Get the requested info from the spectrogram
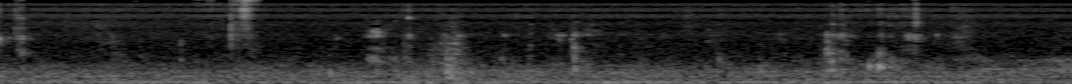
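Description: Faint chewing of a mouthful of waffle, with scattered small wet mouth clicks.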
